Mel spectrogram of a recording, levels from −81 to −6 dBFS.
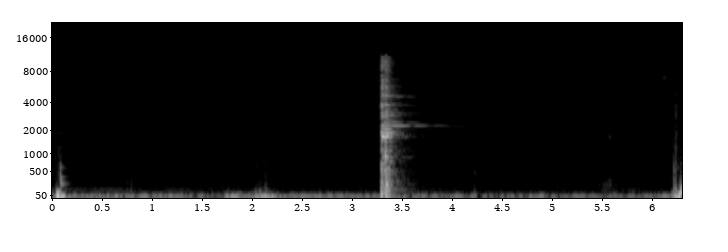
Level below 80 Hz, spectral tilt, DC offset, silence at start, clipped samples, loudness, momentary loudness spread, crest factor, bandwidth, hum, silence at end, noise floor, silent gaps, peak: -46 dBFS; -3 dB/octave; under 0.1%; 0 s; under 0.1%; -33 LUFS; 30 LU; 28 dB; 10.5 kHz; none; 0 s; -59 dBFS; none; -14 dBFS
